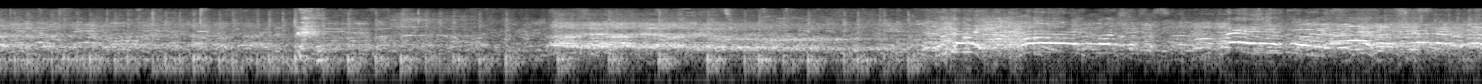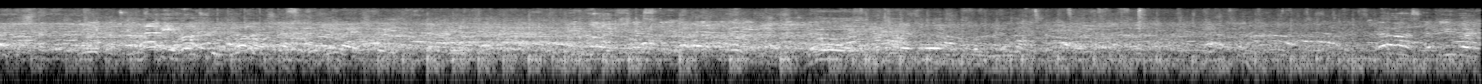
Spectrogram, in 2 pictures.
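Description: A crowd in a large stadium cheers and chants steadily, growing louder as the attack builds.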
